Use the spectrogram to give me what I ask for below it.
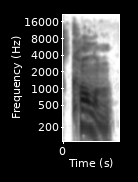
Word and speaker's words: column: for this word yes column column finished with n but we don't pronounce yes Helen bar on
